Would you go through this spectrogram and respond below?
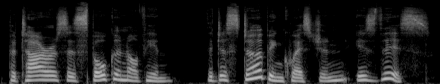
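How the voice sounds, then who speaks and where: A woman performs a solemn, unyielding female leader of a tribe for a video game. She speaks slowly and formally, weighing each statement with stern dignity. Her pitch sits in the middle for a woman, and the sound is dry, with no room around it. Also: a little mellow, no echo, close to an everyday voice. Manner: formal, measured, grave, declarative delivery. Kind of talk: scripted video game character voice acting.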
